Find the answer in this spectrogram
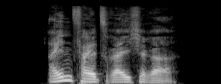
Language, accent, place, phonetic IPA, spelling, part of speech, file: German, Germany, Berlin, [ˈaɪ̯nfalsˌʁaɪ̯çəʁɐ], einfallsreicherer, adjective, De-einfallsreicherer.ogg
- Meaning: inflection of einfallsreich: 1. strong/mixed nominative masculine singular comparative degree 2. strong genitive/dative feminine singular comparative degree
